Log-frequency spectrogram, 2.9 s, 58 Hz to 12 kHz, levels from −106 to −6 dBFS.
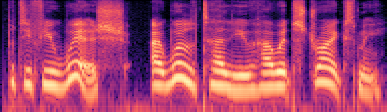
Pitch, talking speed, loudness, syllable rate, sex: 205 Hz, 250 wpm, -16 LUFS, 4.9 syllables/s, female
